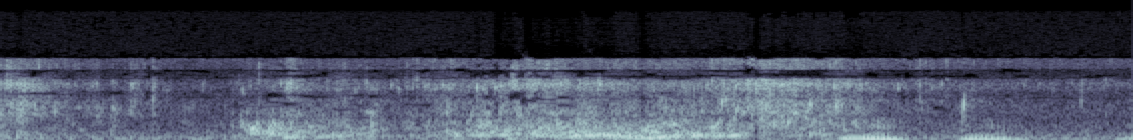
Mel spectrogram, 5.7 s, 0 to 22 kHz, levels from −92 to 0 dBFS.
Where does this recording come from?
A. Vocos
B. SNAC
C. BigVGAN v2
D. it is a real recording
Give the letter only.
D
